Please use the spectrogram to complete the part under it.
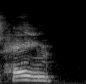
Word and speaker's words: Haim: the third long player from the sisters Haim. You may pronounce that as Haim, H-A-I-M.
